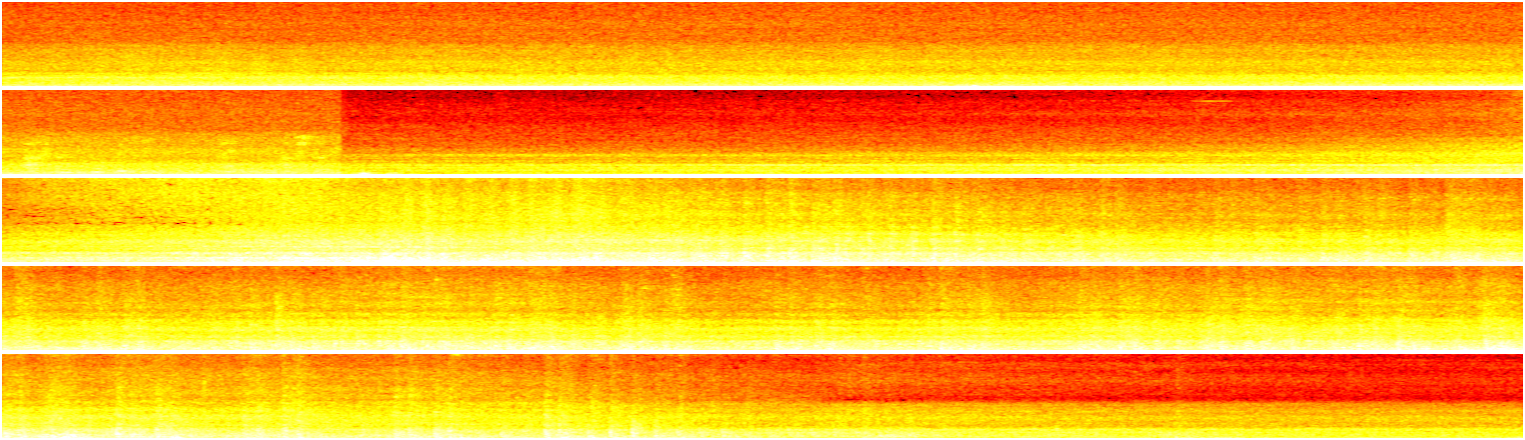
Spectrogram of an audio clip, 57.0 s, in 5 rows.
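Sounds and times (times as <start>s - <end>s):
train wheels rolling on rails: 19.6s - 57.0s.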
